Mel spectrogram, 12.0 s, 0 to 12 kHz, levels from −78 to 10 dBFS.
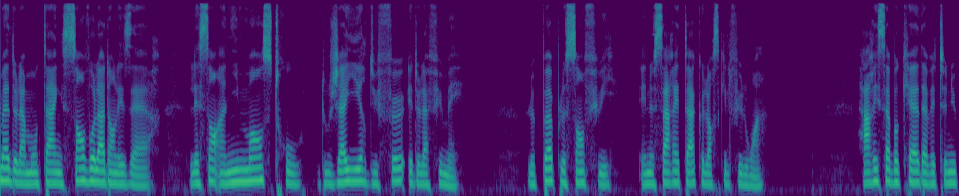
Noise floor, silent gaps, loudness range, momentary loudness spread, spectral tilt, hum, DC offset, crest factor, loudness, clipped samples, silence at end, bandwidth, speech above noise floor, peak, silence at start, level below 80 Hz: -74 dBFS; none; 4 LU; 12 LU; -5 dB/octave; none; under 0.1%; 18 dB; -25 LUFS; under 0.1%; 0.05 s; 12 kHz; 50 dB; -6 dBFS; 0 s; -50 dBFS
